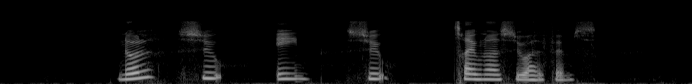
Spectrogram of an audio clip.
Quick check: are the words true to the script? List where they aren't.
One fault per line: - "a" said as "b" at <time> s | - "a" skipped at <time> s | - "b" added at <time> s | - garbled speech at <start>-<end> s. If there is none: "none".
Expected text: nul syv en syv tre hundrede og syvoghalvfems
none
